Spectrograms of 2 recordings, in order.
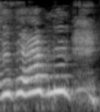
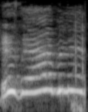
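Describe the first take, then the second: First: Crying, higher it's happening; child on the verge of tears; tearful. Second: Rising alarm, near a wail; child's panic peaking; panicked. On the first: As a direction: voice breaking on happening. Boy starting to cry. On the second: Boy panicking. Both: Acted.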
